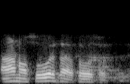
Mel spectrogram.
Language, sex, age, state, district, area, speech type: Malayalam, male, 18-30, Kerala, Idukki, rural, conversation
